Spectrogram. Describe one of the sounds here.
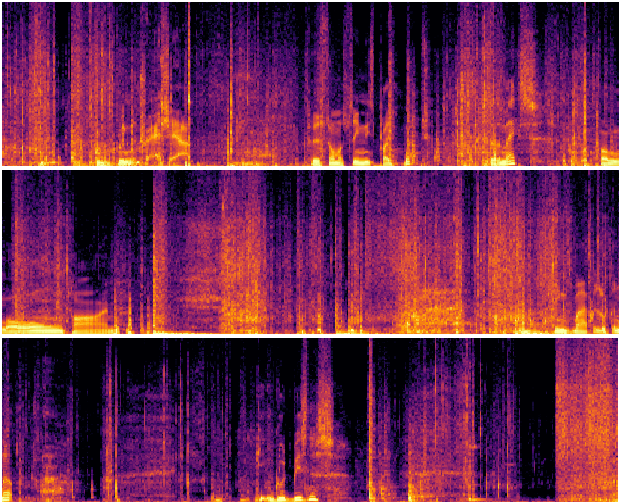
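Plastic bags and paper rustle and crinkle.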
